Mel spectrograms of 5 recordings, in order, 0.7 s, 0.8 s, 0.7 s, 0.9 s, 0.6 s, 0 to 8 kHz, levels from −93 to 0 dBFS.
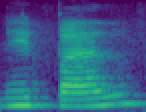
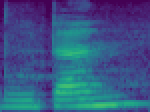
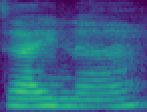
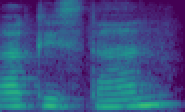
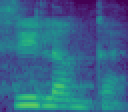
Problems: background sounds at intervals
